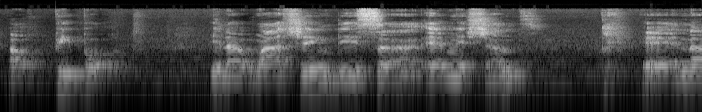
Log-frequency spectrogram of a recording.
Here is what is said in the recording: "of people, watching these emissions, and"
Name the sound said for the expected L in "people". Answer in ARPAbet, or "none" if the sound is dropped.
N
